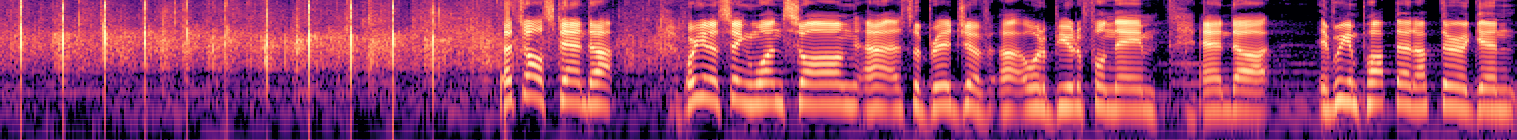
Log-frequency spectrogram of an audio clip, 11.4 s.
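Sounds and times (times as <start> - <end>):
audience clapping: 0.0 - 5.8
speech: 3.8 - 11.3.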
